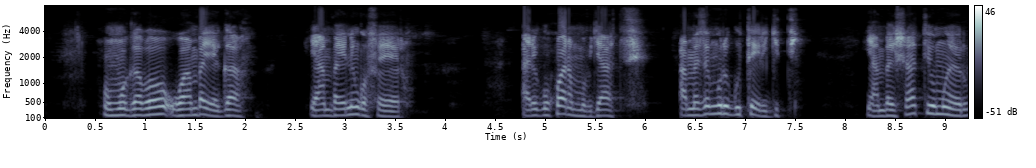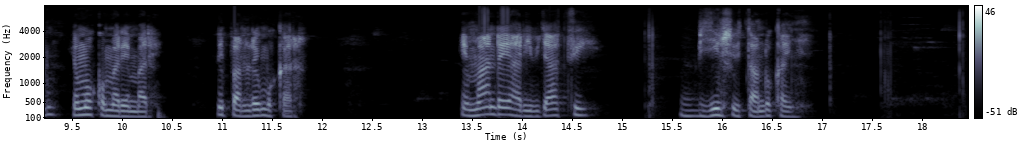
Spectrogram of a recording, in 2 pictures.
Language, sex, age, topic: Kinyarwanda, male, 25-35, agriculture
